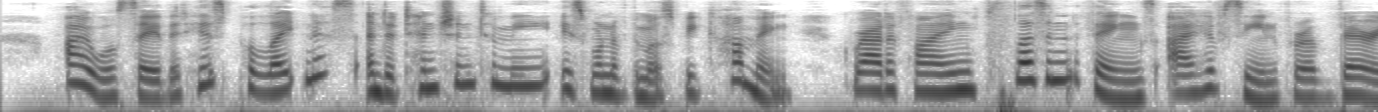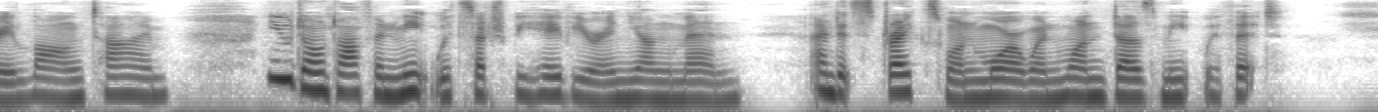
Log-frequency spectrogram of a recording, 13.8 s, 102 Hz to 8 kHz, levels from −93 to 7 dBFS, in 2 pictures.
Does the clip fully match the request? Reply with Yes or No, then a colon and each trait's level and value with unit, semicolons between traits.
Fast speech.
Yes: fast, 210 wpm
